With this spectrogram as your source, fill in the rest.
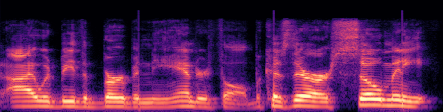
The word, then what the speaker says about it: Neanderthal: Uh which I just said Neanderthal because that she explained to me that is actually how it's pronounced, and I said, "Well, aren't you smart?"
